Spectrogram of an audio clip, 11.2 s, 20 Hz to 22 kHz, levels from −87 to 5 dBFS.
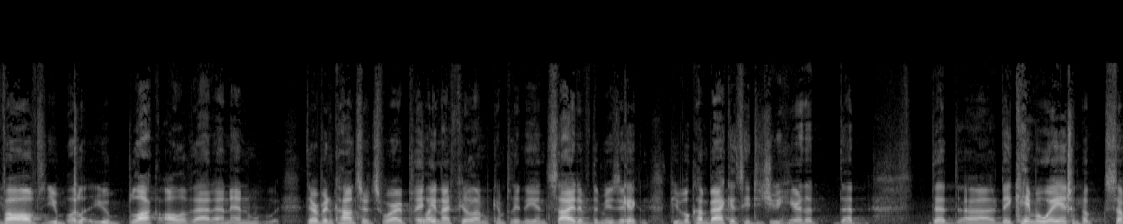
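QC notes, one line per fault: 0.65–0.83 s, 4.13–4.32 s, 6.23–6.46 s, 10.65–10.86 s: frames out of order. Two neighbouring 80 ms blocks play swapped, giving a garbled flutter.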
